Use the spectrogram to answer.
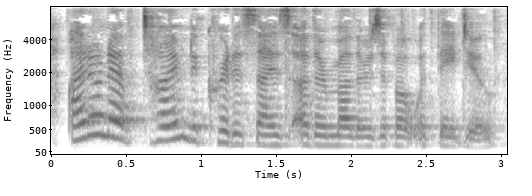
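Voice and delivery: a hint of a prissy mom voice; lightly voiced commenter lady. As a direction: brush off the criticism primly. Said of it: "live, laugh, love lady is here".

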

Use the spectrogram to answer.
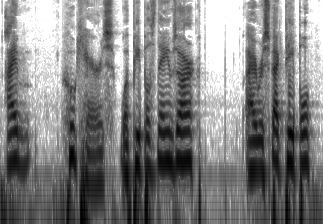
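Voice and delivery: ordinary talk, nothing marked

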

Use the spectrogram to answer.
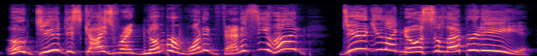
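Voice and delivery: high, giddy gushing; rising thrill over a famous contact; excited surfer kid. Acted. Teen player gushing to his friend, high and giddy.

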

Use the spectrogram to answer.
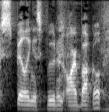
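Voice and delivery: usual speaking voice

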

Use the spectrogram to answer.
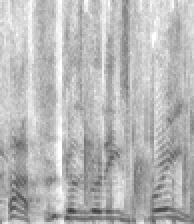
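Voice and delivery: relishing the joke; drawn-out punchline. Retold or imitated. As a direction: stretch the punchline out with glee. Repeating the punchline slowly, higher.

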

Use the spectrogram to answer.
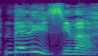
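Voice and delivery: put-on slow, loud Italian-accented Bellissima. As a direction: roll it out like a proud Italian. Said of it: "if you are Italian and you say".

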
